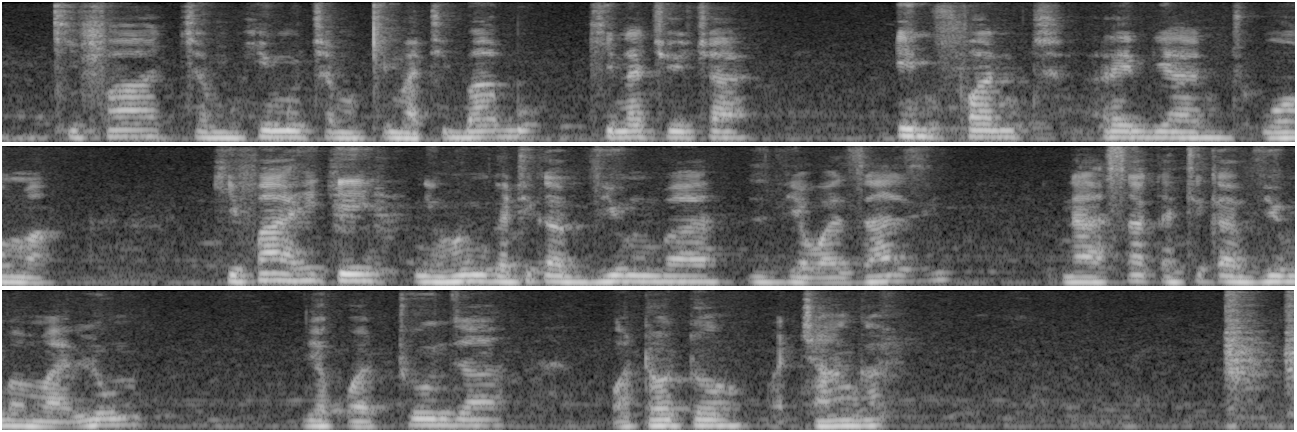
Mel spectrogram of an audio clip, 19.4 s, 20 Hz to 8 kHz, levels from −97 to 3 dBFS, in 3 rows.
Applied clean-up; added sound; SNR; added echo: none; none; none; none.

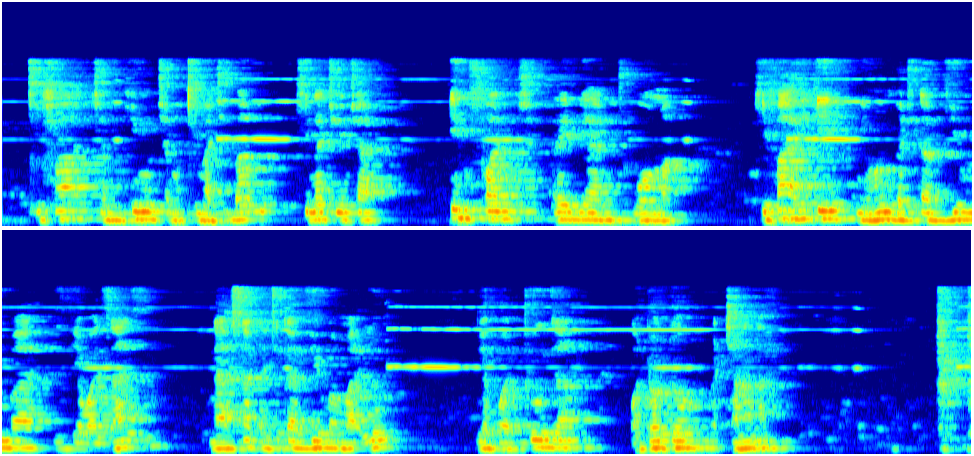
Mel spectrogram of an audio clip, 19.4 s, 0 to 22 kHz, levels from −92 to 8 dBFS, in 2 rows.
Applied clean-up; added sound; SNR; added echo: classical method WPE with log-MMSE.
